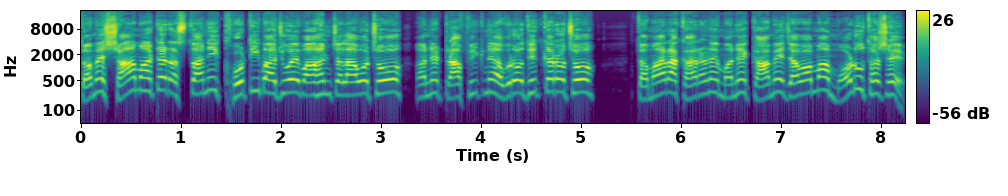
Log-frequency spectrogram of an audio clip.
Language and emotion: Gujarati, angry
